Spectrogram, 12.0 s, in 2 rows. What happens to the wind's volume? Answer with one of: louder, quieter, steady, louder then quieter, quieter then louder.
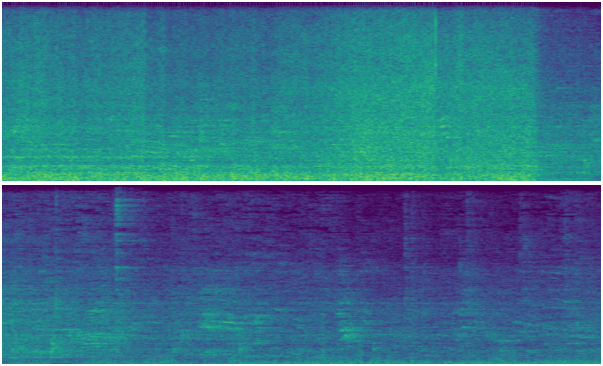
quieter.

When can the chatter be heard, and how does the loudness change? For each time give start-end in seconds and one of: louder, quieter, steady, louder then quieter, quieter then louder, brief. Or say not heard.
0.0-11.9 quieter.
